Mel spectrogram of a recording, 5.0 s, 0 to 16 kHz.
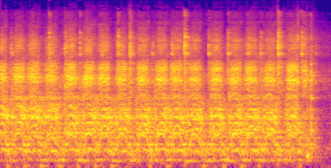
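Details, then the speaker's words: Oliver 1365 (Fiat 640) diesel tractor after fuel filter work, on a jump pack that was not charged: the battery drains and the starter drags slowly and unevenly without catching. Slow crank, no start. "Yeah, that really sucks the juice out of it."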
